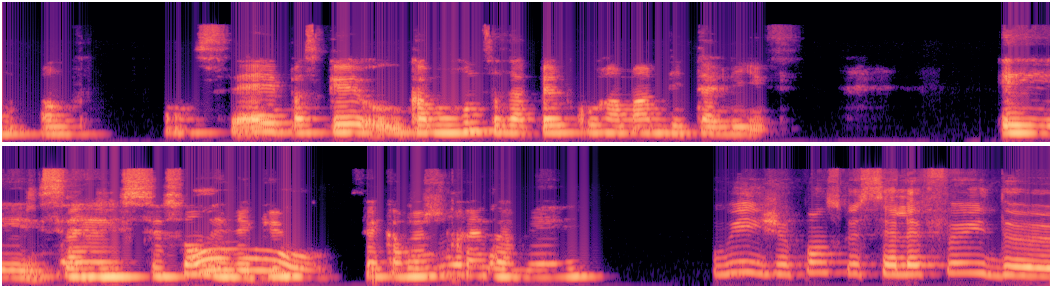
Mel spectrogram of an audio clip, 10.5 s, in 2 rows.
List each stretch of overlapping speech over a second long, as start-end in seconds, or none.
5.3-7.5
